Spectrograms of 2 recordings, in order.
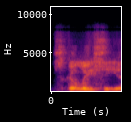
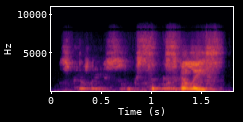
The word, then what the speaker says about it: Scalise: Now, you pronounce his name, Representative Scalise, isn't it? Scalise.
